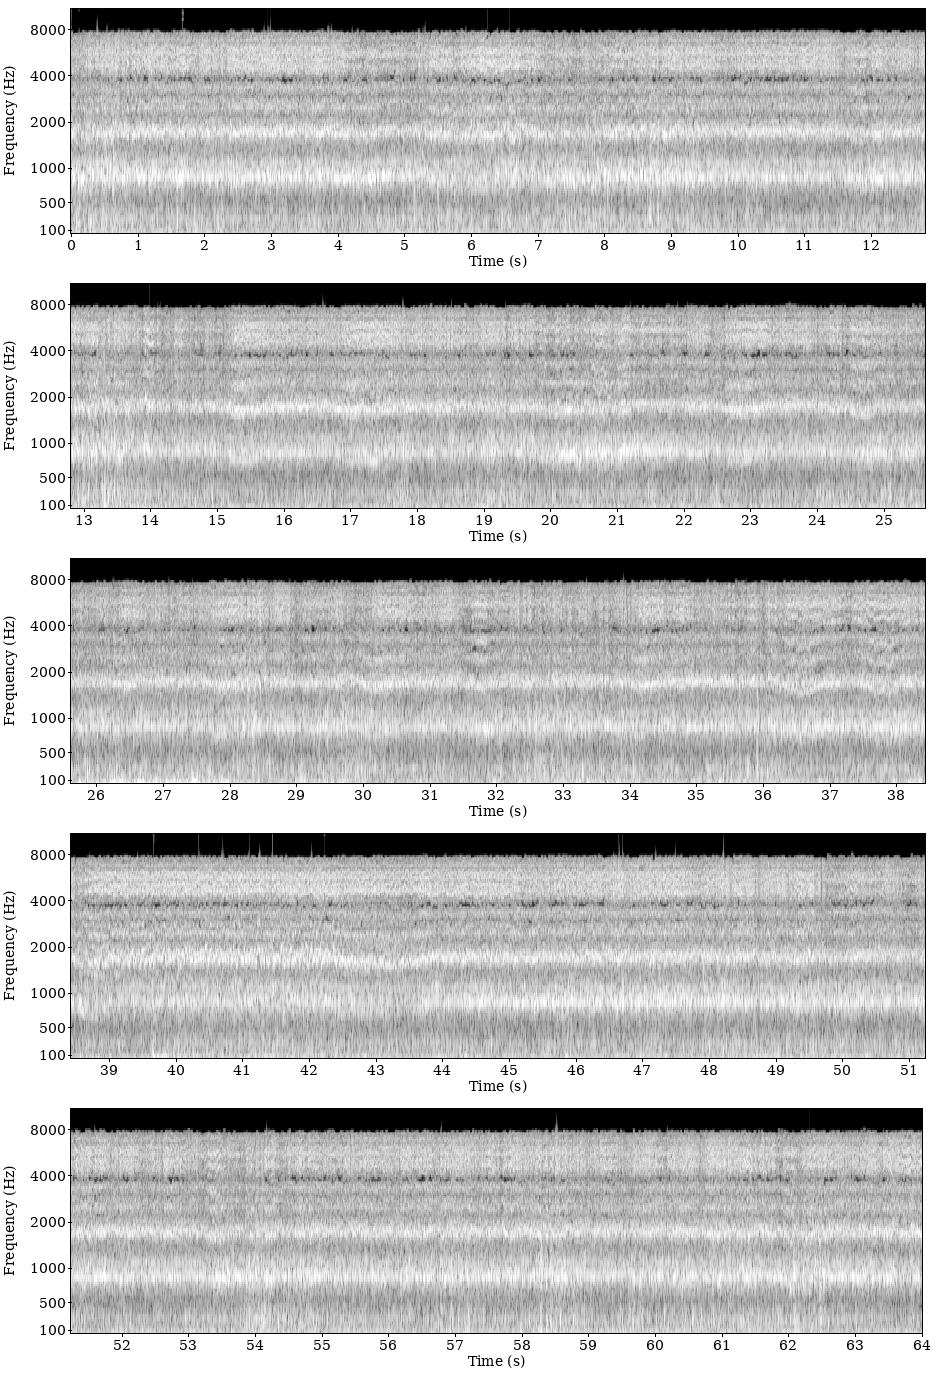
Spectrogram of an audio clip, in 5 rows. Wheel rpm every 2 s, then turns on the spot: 220, 230, 230, 220, 230, 230, 230, 230, 220, 230, 220, 230, 230, 230, 230, 230, 230, 230, 230, 210, 200, 200, 230, 230, 230, 230, 230, 230, 230, 230, 240, 230.
none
